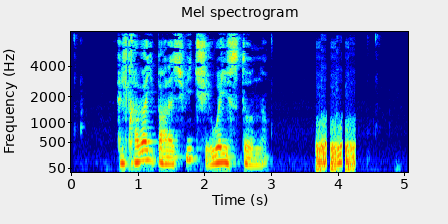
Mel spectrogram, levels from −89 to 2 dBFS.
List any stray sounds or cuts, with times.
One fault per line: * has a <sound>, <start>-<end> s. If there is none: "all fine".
* has a laugh, 3.7-4.3 s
